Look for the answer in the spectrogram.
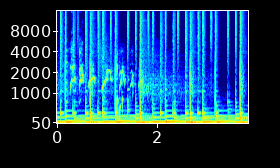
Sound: laughter

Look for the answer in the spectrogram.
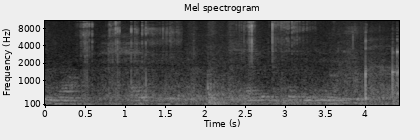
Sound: quiet conversation in the background

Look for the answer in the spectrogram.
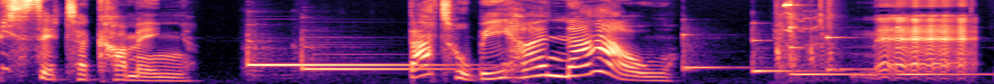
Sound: doorbell rings

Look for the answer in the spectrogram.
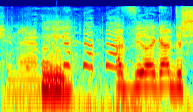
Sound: laughing

